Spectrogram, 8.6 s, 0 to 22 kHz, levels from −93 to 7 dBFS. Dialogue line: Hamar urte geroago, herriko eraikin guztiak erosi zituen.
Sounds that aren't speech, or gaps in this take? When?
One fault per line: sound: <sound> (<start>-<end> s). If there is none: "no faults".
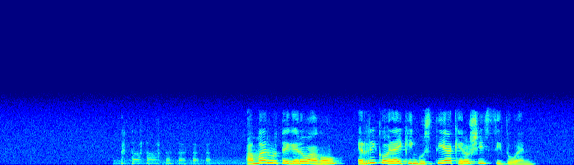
sound: laugh (1.8-3.4 s)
